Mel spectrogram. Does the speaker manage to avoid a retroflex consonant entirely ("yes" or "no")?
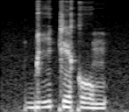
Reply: yes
